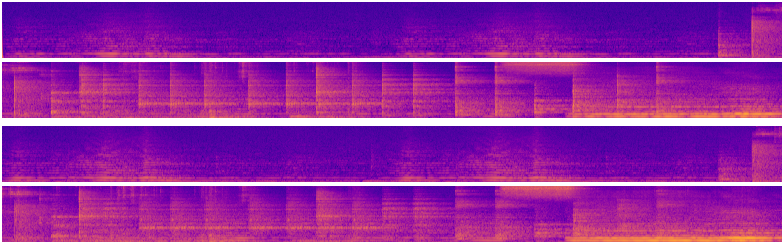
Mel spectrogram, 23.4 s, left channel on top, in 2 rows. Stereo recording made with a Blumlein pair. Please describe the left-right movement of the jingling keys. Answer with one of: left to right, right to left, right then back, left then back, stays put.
right to left.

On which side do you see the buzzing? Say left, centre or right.
right.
